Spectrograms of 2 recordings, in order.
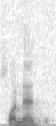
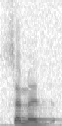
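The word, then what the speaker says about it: صمد: Samad with the Sin means feces. Means poo for the younger boys and girls. So now you're saying Allahu and you're not pronouncing the Sad.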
